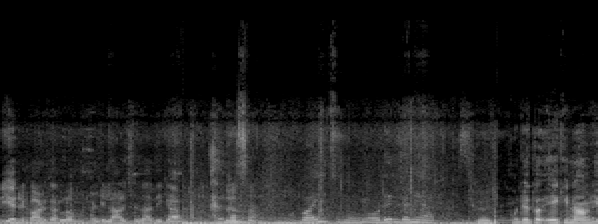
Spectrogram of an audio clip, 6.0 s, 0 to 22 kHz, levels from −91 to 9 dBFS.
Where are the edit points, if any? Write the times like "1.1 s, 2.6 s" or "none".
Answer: 1.9 s, 5.0 s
